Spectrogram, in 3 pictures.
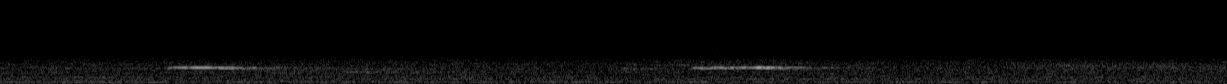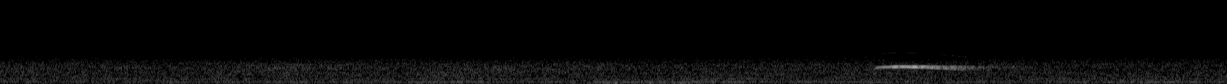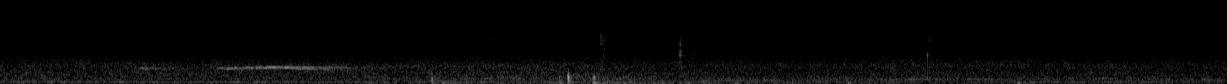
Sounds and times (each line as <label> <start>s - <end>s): Owls 1.6s - 2.9s
Owls 6.3s - 8.3s
Owls 21.0s - 22.3s
Owls 25.9s - 28.2s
